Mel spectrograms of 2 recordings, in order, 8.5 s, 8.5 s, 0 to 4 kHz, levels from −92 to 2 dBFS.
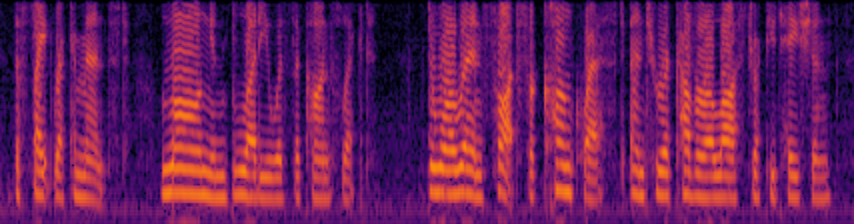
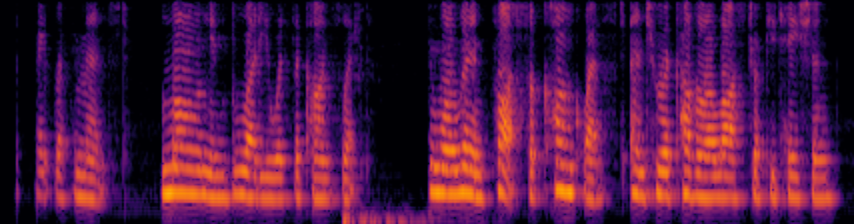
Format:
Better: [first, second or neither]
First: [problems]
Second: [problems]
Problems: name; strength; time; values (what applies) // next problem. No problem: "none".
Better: first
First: none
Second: noise reduction (neural mask model DeepFilterNet 3)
